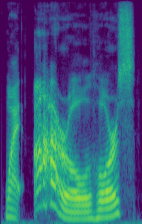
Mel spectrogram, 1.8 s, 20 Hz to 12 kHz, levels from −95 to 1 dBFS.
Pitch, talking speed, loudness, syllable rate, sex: 150 Hz, 135 wpm, -17 LUFS, 4.3 syllables/s, male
